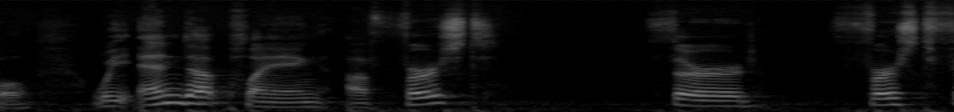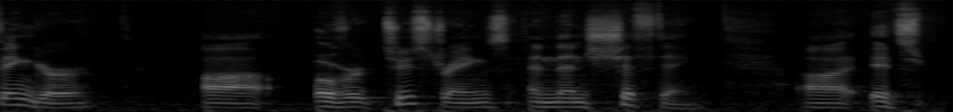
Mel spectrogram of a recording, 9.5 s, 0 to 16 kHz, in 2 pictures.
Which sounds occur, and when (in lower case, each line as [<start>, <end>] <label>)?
[0.00, 9.53] background noise
[0.01, 0.12] man speaking
[0.41, 2.27] man speaking
[3.24, 3.88] man speaking
[4.23, 4.50] man speaking
[4.70, 5.21] man speaking
[5.71, 6.16] man speaking
[6.27, 7.24] man speaking
[7.37, 8.18] man speaking
[8.79, 9.29] man speaking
